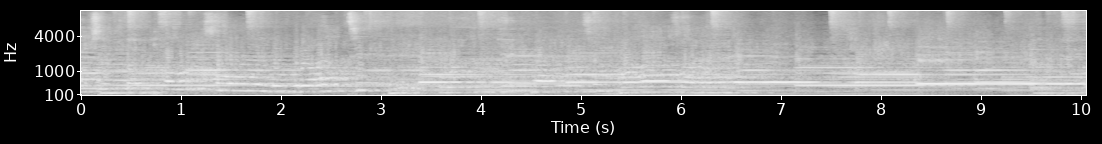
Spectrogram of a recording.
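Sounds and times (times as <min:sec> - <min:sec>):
man singing into microphone: 0:00.0 - 0:07.5, 0:08.6 - 0:10.0
loud instrumental accompaniment: 0:00.0 - 0:10.0.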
